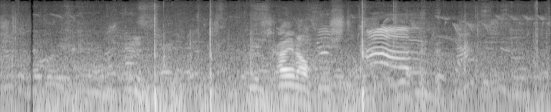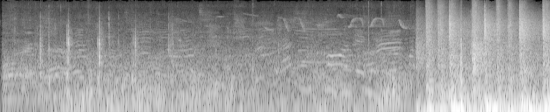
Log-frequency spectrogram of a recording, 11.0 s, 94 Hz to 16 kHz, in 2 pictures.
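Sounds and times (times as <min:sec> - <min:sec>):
loud music with heavy drums: 0:09.7 - 0:11.0.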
